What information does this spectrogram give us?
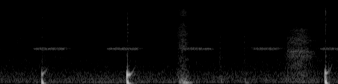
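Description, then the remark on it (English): A mouth-made imitation of water dripping from a ceiling into a pool of clear water: about four sharp, hollow plinks at uneven intervals, with a faint, thin high tone sounding on and off between them. “you bested me in this dripping water sound effects game.”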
